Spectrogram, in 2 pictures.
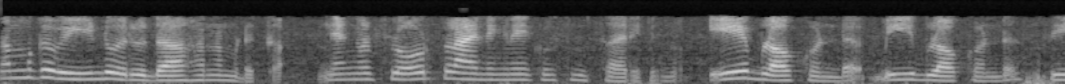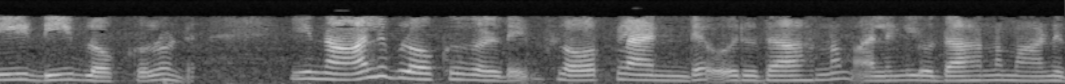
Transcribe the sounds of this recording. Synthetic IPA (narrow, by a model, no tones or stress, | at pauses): nɐmuk̬ːɨʋiːɳɖɨo̞ɾuud̪aːɦɐɾɐɳɐmeɽukːa̰ːmɲɐŋːɐɭfɭo̞ːrpɭaːniŋːine̞kːursɐmsaːɾḭkʲːunːṵ | eːbɭo̞ːkːuɳɖɨ̰bibɭo̞ːkːuɳɖɨsiɖibɭo̞ːkːuɣɐɭuɳɖɨ | iːnaːlɨbɭo̞ːkːuɣɐɭɨɽe̞̰jṵmfɭo̞ːrpɭaːninde̞ʔo̞̰ɾuud̪aːɦɾɐɳɐmɐ̰lːe̞ŋɡilud̪aːɦɐɾɐɳɐmaːɳi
